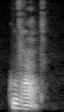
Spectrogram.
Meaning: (adjective) feminine singular of couvrant; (noun) covering
- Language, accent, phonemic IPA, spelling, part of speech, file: French, France, /ku.vʁɑ̃t/, couvrante, adjective / noun, LL-Q150 (fra)-couvrante.wav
